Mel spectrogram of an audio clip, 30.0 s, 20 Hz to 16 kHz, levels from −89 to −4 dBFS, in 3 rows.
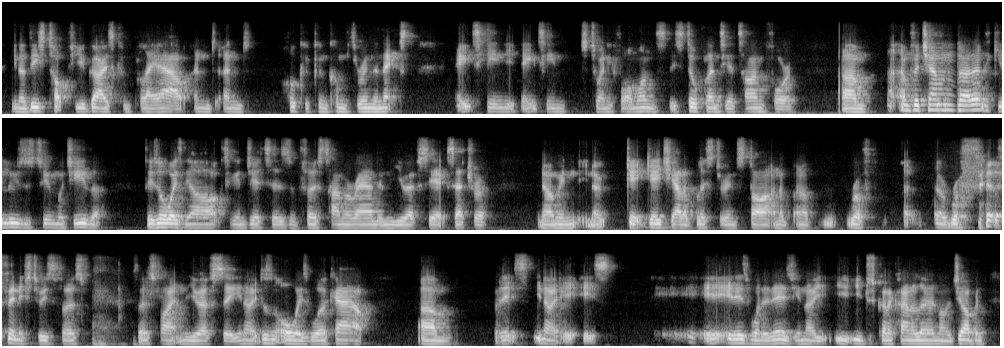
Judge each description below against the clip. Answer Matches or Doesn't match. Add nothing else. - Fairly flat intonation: Matches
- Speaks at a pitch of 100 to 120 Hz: Matches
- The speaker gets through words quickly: Matches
